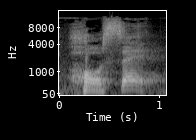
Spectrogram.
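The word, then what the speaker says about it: José: So anytime you see a word that starts with the letter J, remember that it is actually an H. That's why we have names like Jose. Jose starts with an H, right?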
